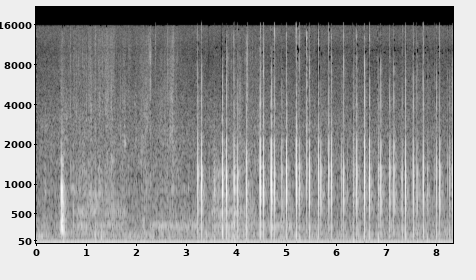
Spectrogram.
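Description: A frozen-solid kitchen sponge is tapped: one isolated tap comes first, and after a pause, a quick irregular series of hard, dry taps follows. Each tap is short and clicky, ringing around 1 kHz with a hollow, clip-clop-like knock and almost no decay.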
